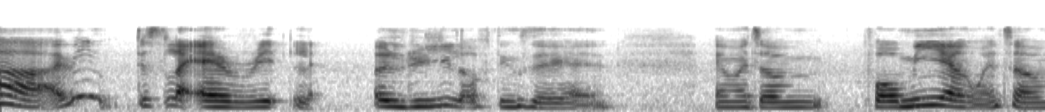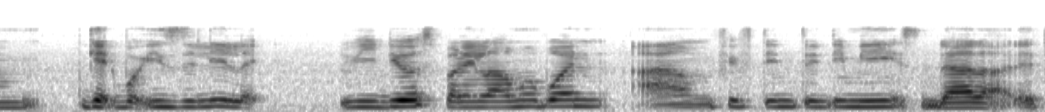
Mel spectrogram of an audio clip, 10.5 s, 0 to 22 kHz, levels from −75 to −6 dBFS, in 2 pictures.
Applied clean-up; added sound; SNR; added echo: none; none; none; none.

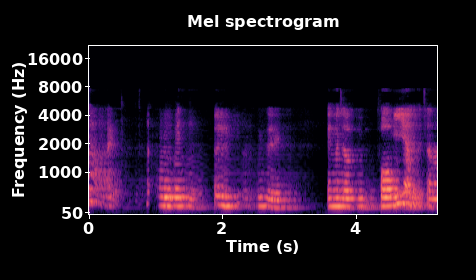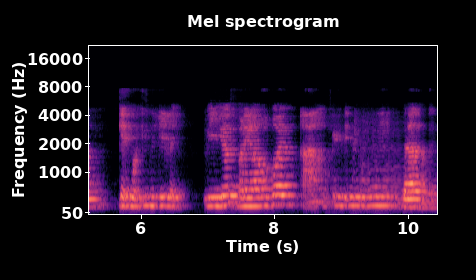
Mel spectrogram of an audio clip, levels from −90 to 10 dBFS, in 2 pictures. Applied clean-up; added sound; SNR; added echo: neural mask model DeepFilterNet 3.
